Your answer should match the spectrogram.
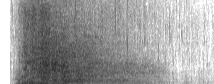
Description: Grotesque Dragonhawk Death

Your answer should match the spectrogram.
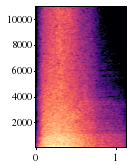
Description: Frost Magic Attack Underlay

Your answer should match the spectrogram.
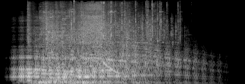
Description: Scrap Golem Death

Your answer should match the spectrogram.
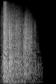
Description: Bowl Scroll Poke

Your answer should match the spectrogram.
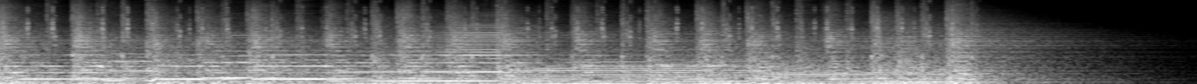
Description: Stinger; Gnomelia Safe Pilot

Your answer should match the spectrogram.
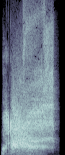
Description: Thirsty Bat Play

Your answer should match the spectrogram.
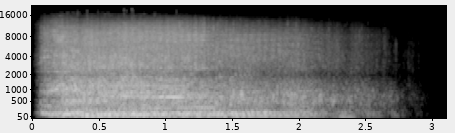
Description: Naga Giant Attack

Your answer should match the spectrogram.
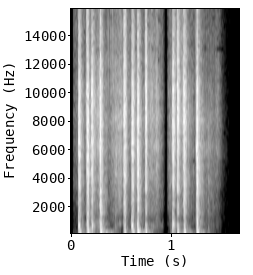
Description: Four Hooves Play

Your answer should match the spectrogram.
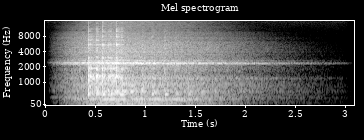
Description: Sand Art Elemental, Play

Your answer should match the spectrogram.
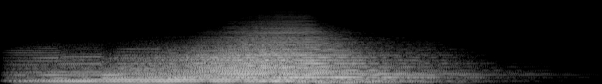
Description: Play Stinger

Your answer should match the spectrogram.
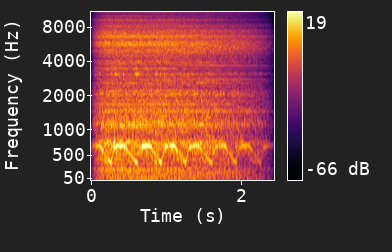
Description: Alarm O Bot turn start effect

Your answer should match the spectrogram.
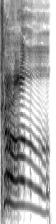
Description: Male Gnome Death

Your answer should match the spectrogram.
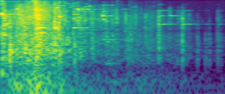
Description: Death Underlay

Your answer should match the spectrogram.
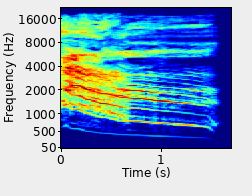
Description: Female Orc Death

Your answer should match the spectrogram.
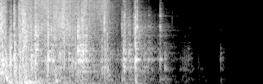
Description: Magic Broomstick Underlay Death

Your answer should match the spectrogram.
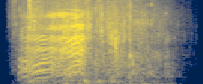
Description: Tar Slime Attack

